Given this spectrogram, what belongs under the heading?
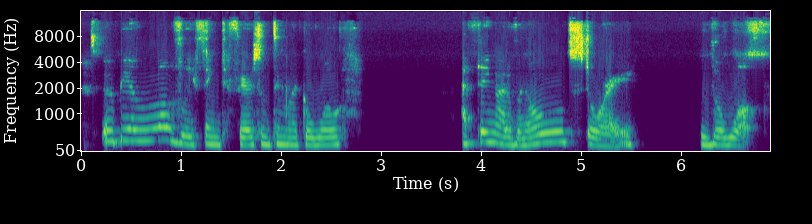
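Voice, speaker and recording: A young woman acting a lonely, fearful girl who voices brooding inner thoughts in halting phrases in an audio drama. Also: mid-range voice, animated, dark tone, natural voice, rough recording. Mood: wistful, uneasy.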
